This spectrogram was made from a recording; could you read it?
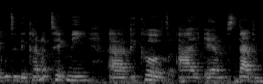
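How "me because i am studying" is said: normal talking voice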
